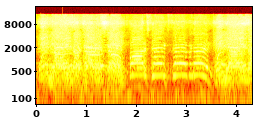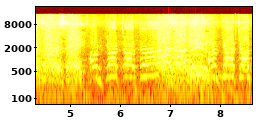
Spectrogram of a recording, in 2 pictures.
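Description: Protest crowd shouting a chant in rhythm, short shouted syllables coming in quick even runs with brief breaks between them.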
